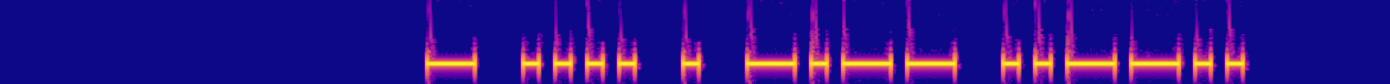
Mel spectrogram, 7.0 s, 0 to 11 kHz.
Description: Morse code, heard as a keyed tone, about 15 wpm, 700 Hz. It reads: THEY?
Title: 4x Word-Spacing - Sentences from Top 300 Words - 15wpm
